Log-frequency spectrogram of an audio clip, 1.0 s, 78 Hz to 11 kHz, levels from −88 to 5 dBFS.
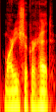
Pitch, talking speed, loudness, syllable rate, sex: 100 Hz, 240 wpm, -16 LUFS, 5.9 syllables/s, male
